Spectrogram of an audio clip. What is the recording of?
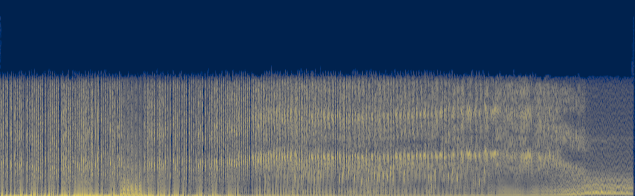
circuit bending fm radio
bending, circuit, fm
